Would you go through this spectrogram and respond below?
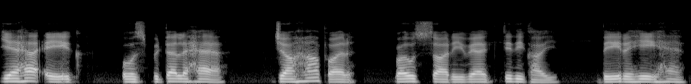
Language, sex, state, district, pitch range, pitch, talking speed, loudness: Hindi, male, Uttar Pradesh, Saharanpur, 115-130 Hz, 125 Hz, 115 wpm, -17 LUFS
